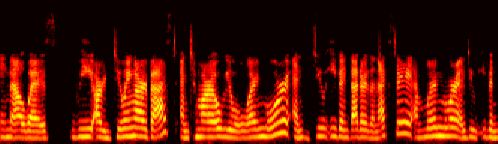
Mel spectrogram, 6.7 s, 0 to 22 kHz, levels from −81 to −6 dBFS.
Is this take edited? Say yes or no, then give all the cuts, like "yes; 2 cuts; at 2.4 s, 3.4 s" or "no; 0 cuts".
no; 0 cuts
